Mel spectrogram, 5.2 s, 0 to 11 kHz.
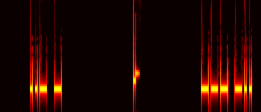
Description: Morse code, heard as a keyed tone, about 25 wpm, 700 Hz. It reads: U T O D
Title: Top Two Letter Combinations in Words 25wpm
